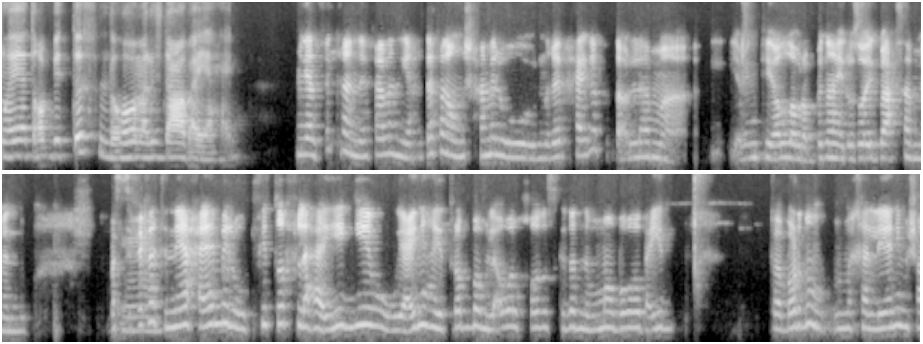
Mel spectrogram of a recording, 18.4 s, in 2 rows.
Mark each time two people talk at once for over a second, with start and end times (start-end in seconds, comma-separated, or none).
none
